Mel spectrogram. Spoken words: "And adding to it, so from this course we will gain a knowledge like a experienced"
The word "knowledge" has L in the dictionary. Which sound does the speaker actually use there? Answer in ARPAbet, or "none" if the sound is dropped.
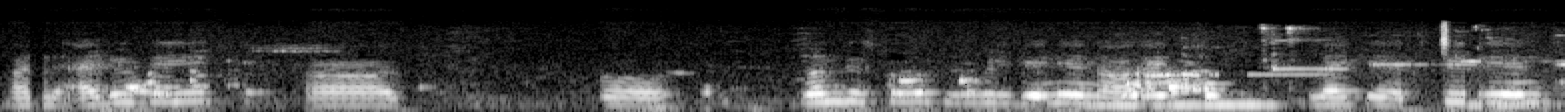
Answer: none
